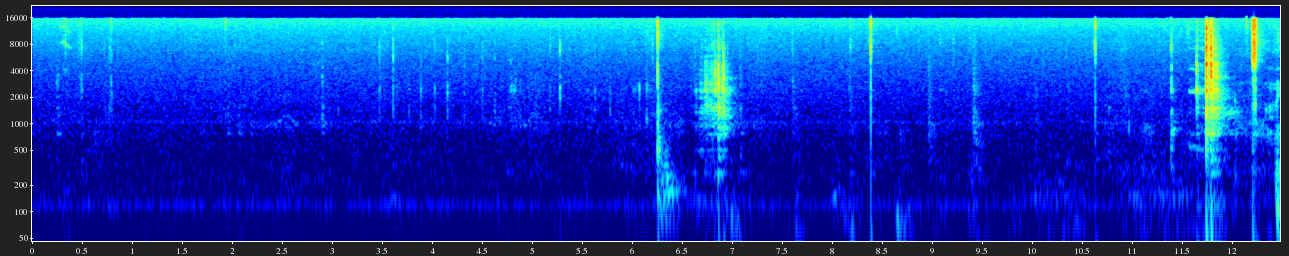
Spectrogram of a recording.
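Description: Quiet room tone with small handling sounds of fly tying at the vise: two brief rustles a little past halfway, a few faint ticks, and a sharp click just before the end.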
